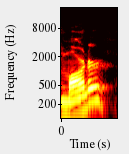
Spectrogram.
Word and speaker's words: Marner: Mitch, I think it's pronounced Marner.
